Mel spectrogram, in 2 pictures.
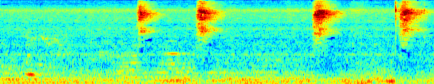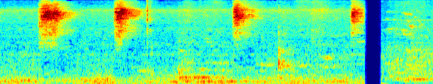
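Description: Flint lighter being struck over and over: about eight short, scratchy rasps of the spark wheel, one every half second or so.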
